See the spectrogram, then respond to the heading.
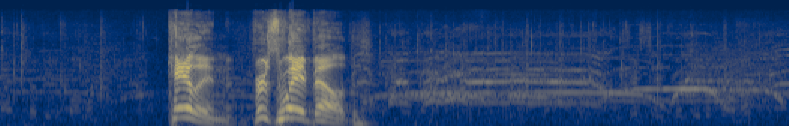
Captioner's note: audience applauding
